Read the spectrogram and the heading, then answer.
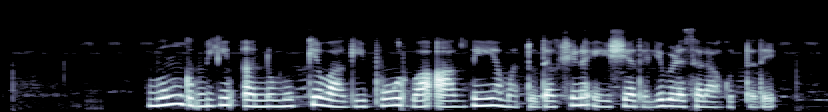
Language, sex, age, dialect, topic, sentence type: Kannada, female, 25-30, Coastal/Dakshin, agriculture, statement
